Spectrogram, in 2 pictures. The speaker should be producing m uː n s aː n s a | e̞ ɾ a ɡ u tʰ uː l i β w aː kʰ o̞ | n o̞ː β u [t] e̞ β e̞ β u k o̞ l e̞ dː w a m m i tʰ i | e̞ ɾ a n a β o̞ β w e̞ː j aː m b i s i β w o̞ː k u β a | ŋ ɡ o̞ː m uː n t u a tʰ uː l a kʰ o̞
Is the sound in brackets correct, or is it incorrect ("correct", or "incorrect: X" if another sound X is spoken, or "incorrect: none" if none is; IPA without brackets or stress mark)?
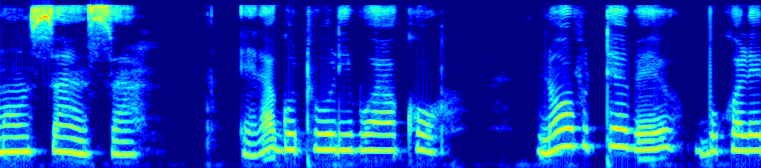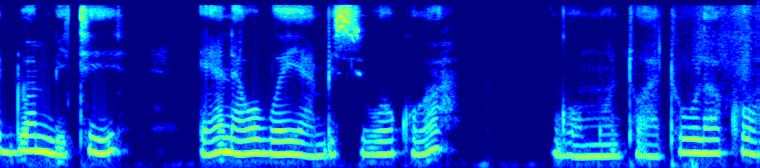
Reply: correct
